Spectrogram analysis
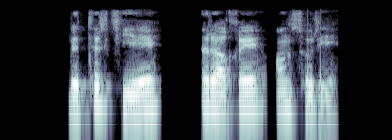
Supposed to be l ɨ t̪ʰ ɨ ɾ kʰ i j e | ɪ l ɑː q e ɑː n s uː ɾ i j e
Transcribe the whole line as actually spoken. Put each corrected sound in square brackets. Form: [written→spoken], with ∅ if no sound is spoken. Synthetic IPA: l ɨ t̪ʰ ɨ ɾ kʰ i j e | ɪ [l→ɾ] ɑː q e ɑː n s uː ɾ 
